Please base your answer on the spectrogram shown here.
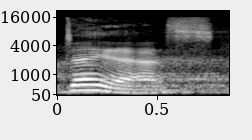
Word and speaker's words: DS: And he described it as a goddess because the initials D and S, pronounced in French a déesse, which is the French word for goddess.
